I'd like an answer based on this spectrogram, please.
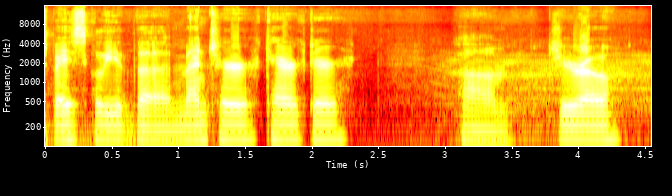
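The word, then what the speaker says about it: Giro: Um, Jurro, he uh, you know, rhymes with Zero.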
